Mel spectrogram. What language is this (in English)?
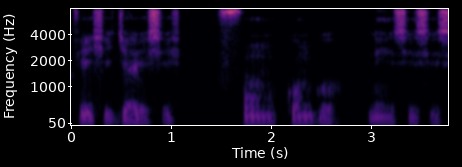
Yoruba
